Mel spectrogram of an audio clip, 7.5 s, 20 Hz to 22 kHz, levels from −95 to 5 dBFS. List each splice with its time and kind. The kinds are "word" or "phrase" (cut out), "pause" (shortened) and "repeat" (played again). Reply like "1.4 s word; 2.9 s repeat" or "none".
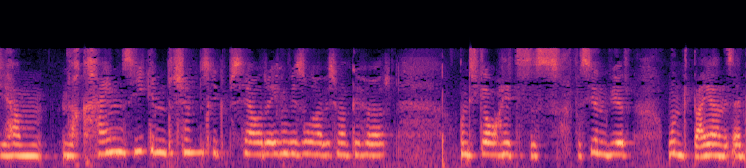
none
